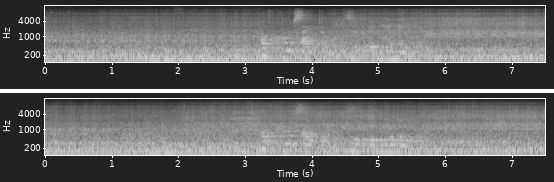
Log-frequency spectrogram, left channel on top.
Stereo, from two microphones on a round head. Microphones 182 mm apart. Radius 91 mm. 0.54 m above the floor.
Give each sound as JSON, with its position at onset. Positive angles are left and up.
{"t": 3.2, "sound": "a woman speaking", "side_deg": 45, "distance_m": 3.5}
